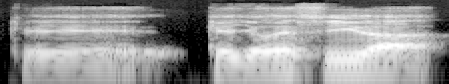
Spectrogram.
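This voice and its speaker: Slow-talking doctor, man. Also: medium pitch, steady tone, gravelly, darkish tone. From Puerto Rico. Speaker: gynecologist guest. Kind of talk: casual educational talk.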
